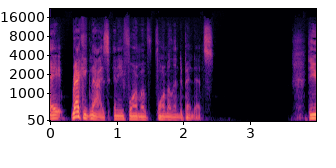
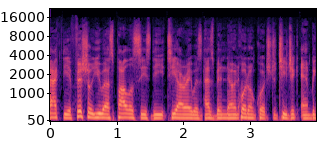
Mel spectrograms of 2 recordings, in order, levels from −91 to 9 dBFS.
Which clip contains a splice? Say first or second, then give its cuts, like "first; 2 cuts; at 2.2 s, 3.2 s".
second; 3 cuts; at 1.5 s, 2.2 s, 2.8 s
